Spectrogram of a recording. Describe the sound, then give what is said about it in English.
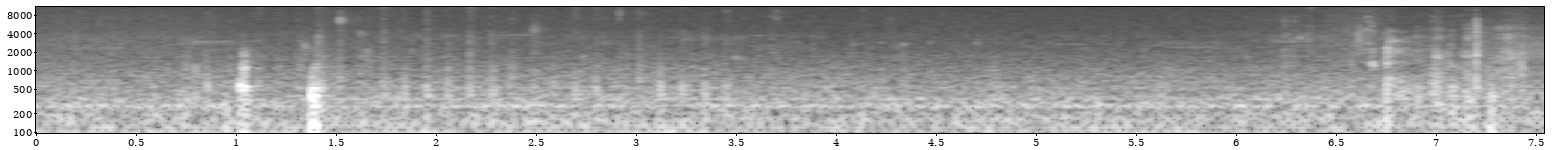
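Someone drinks water from a bottle, with steady gulping, sloshing and mouth noises running for several seconds and no talking. “Hold on, let me hit my water.”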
